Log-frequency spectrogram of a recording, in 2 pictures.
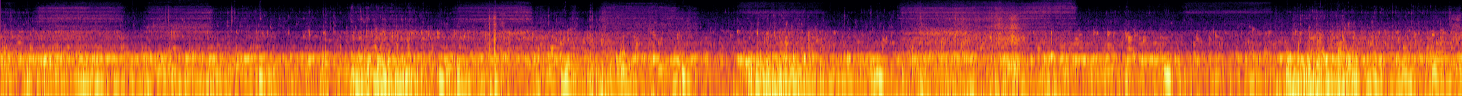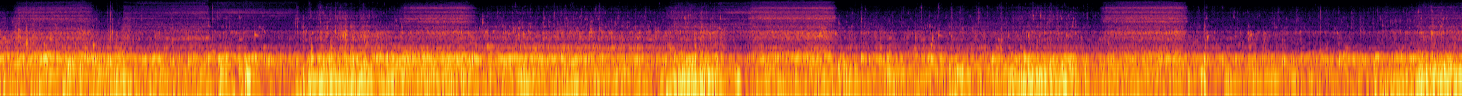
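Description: Scuba diver breathing through a regulator, heard underwater: repeated short bursts of exhaled bubbles every second or two, over the steady hum of a sea scooter's motor.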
